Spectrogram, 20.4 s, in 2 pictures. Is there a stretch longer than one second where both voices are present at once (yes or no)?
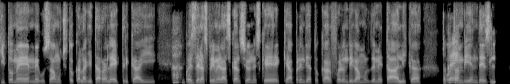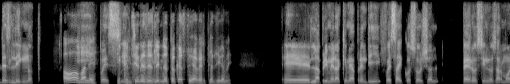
yes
